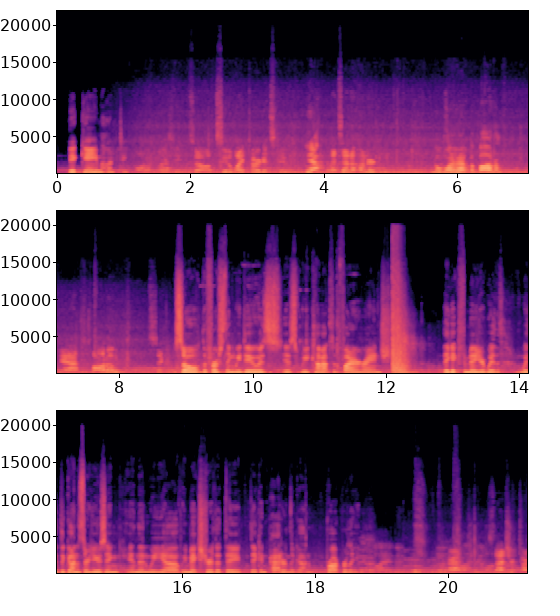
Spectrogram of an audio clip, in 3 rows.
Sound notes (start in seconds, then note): 12.1 gun banging; 19.0 veterans chattering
